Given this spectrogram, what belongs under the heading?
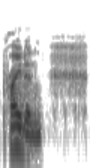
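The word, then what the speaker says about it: Prydain: britain uh was uh prydon uh it looks like it's spelled prydane but again using the same uh pronunciation it's it's uh an on sound at the end and not an ane so that's why you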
